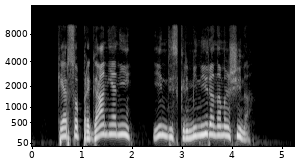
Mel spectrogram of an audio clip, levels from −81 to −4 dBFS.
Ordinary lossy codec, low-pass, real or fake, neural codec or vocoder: AAC, 96 kbps; 9.9 kHz; fake; vocoder, 22.05 kHz, 80 mel bands, Vocos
